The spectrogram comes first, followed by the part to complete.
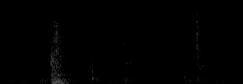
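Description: Felt-tip marker drawing short strokes on paper, faint and scratchy, with a soft knock about half a second in.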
